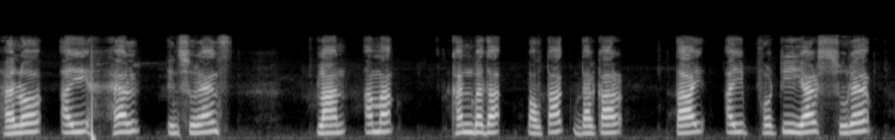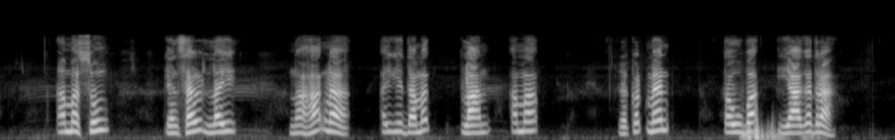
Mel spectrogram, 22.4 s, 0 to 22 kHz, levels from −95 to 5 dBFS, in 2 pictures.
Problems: none marked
